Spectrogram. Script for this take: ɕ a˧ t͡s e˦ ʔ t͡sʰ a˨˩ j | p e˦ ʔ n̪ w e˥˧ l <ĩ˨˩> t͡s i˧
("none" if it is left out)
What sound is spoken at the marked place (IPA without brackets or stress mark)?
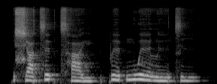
ĩ˨˩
